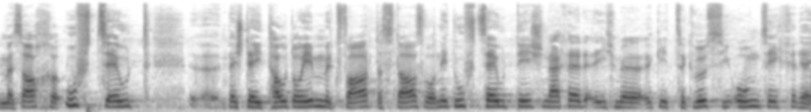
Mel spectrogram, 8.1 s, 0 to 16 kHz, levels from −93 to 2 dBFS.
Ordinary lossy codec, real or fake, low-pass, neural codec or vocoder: MP3, 64 kbps; real; 14.4 kHz; none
